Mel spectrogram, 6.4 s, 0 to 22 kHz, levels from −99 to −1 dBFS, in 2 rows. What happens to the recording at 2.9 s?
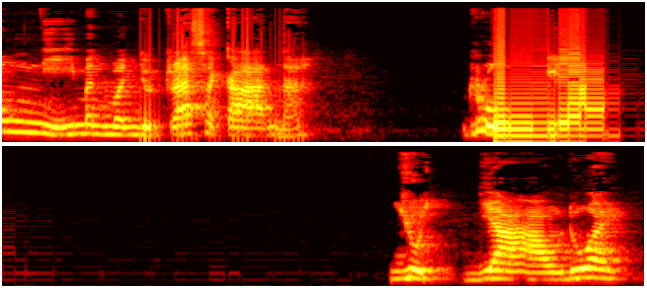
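At 2.9 s the speech has become a robotic sound from repeated short buffers, lasting from 2.47 to 4.96 s: a rigid, metallic buzz at 188 Hz that only loosely tracks the words. All of it is repeated material, likely loops of a roughly 5.3 ms buffer. Unlike a stutter, the loops are too short to hear as separate repeats and fuse into a steady pitch.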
